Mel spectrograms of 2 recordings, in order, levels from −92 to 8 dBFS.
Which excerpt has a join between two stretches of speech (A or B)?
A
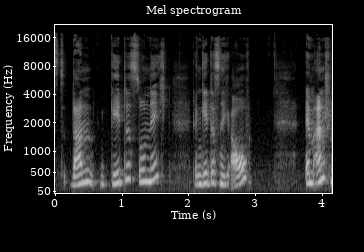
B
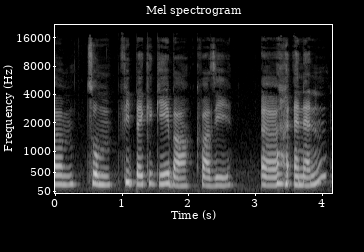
A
